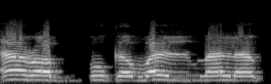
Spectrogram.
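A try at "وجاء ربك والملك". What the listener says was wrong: tinggal kunya jangan panjang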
